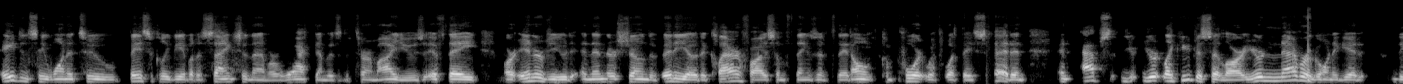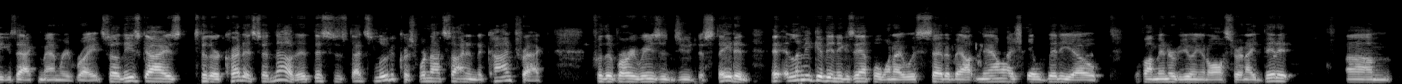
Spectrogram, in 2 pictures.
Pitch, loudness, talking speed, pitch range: 125 Hz, -19 LUFS, 235 wpm, 115-145 Hz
